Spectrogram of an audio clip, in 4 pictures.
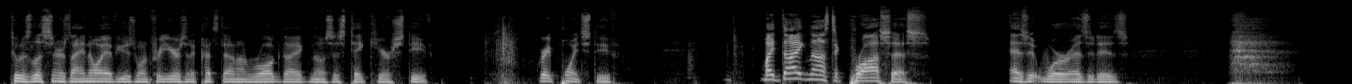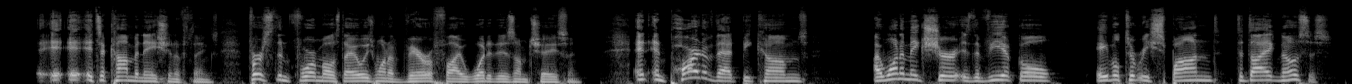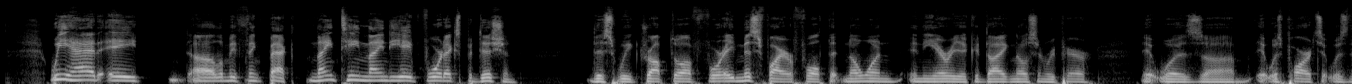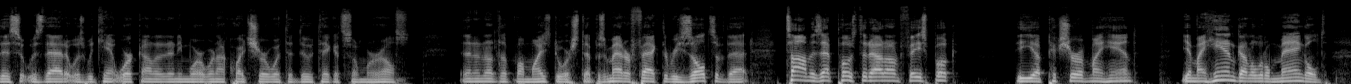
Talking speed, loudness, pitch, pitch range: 185 wpm, -24 LUFS, 140 Hz, 120-175 Hz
